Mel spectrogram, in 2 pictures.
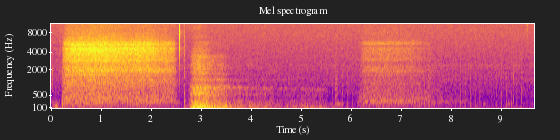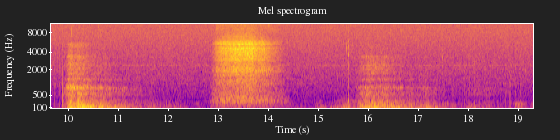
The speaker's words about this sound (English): I can do a couple of deep breaths.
